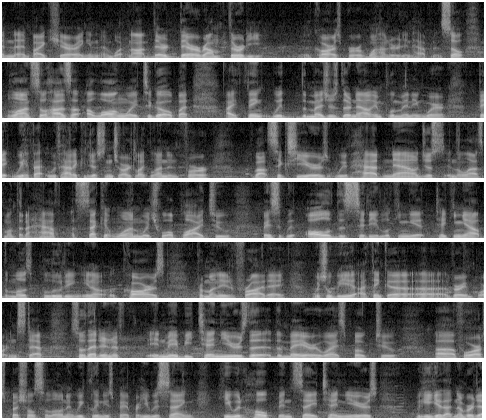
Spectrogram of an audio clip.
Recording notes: Today we are coming to you live from Salone del Mobile in Milan, brought to you in partnership with our friends at Hyundai. Monocle’s vantage point in Tortona.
